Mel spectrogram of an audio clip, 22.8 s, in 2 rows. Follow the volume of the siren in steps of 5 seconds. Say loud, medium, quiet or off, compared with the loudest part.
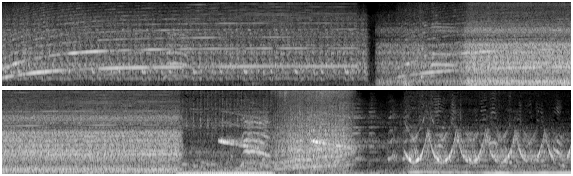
loud, medium, medium, loud, loud.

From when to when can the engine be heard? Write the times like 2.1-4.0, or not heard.
0.0-18.5.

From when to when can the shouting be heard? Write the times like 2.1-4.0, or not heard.
3.2-3.9, 8.0-9.2, 16.1-16.8.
